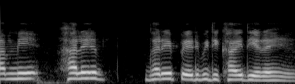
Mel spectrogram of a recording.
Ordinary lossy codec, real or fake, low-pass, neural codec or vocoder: none; fake; 7.2 kHz; codec, 24 kHz, 0.9 kbps, WavTokenizer, medium speech release version 2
